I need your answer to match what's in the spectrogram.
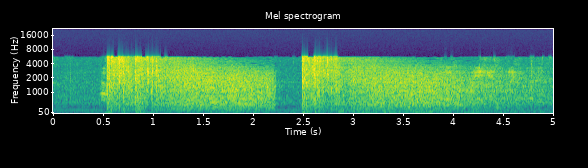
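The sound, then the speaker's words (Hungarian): Two sharp sniper rifle cracks about two seconds apart, each followed at once by a loud, sustained rushing hiss as gas bursts from the punctured cylinder, fading only slightly toward the end. The gas cylinder, taken from a basement fire in a ten-storey apartment block, sits in a container on a playground. “A robbanás veszély miatt később mesterlövészek kilőtték, senki sem sérült meg.”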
